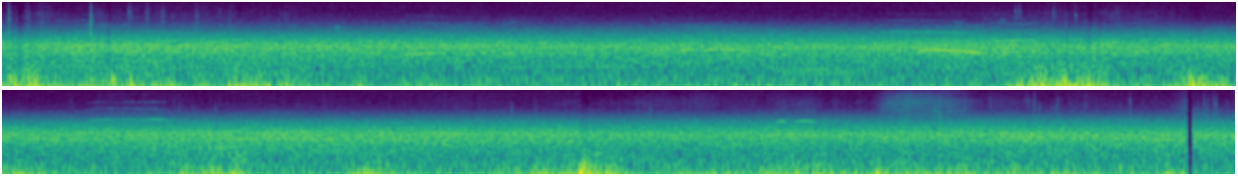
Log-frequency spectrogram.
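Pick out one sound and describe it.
Wind blusters steadily across the microphone outdoors.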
